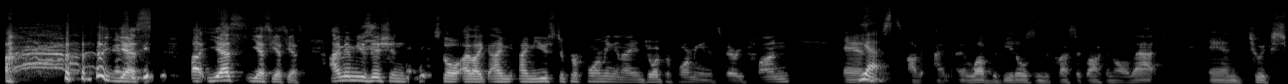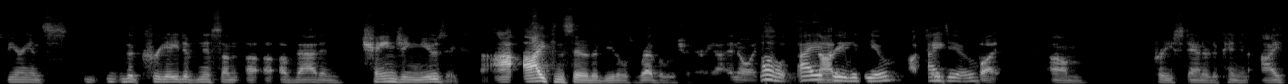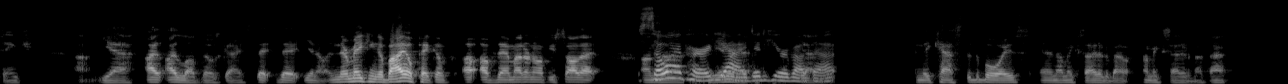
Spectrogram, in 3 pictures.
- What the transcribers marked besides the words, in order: laugh; other background noise; chuckle; tapping; chuckle
- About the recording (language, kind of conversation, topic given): English, unstructured, What would you do if you could swap lives with a famous person for a day?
